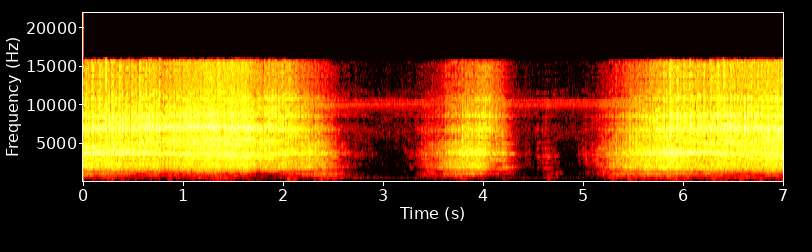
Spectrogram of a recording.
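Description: A drill bit bores into a wooden cheese platter, giving two long, steady rasping bursts of cutting with a shorter burst between them, close and fairly loud, with no talk.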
